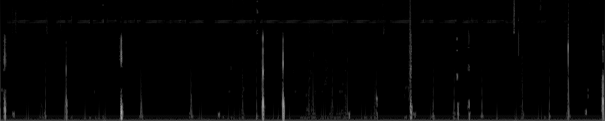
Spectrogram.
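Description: A steady low electrical hum with a handful of separate sharp clicks spread through it, which fit computer mouse clicks. The loudest click is about two and a half seconds in, and two more come close together just past the middle.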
